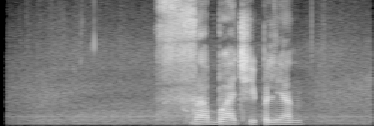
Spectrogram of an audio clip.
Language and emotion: Russian, angry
